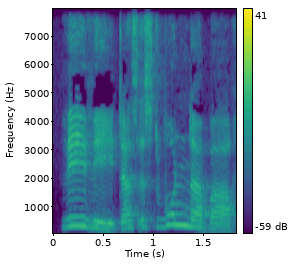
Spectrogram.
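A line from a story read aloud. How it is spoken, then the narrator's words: Called out. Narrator (German): rief Mats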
